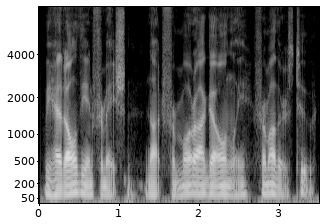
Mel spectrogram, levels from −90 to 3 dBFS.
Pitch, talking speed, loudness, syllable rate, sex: 90 Hz, 205 wpm, -19 LUFS, 5.9 syllables/s, male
